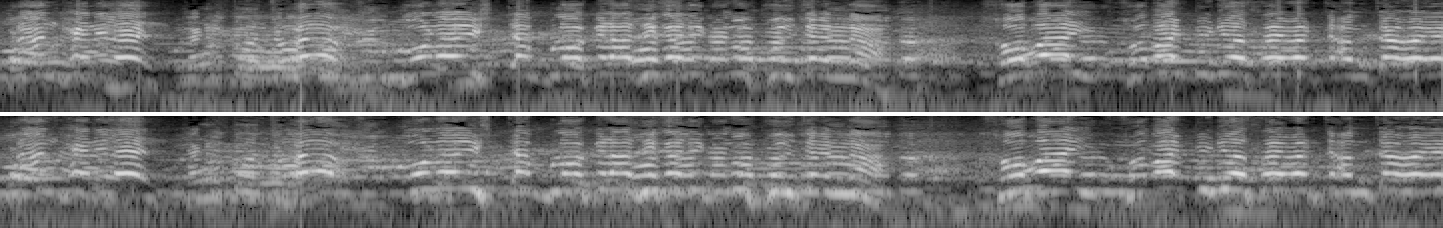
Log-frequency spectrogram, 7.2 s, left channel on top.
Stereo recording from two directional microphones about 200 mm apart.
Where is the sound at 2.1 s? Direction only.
25° left (ahead or behind).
